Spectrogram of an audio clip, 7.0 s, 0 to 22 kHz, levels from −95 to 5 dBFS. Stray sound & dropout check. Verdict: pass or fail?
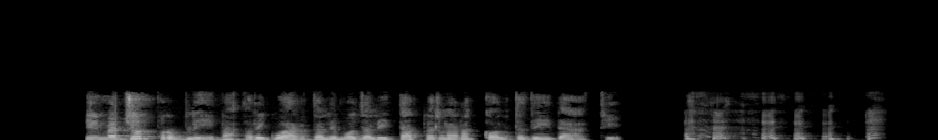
fail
